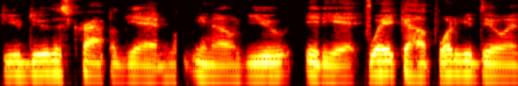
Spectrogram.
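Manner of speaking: ordinary talk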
